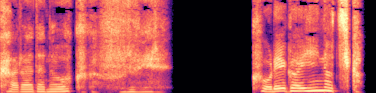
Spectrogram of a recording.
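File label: encounter fear, Japanese; hiina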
